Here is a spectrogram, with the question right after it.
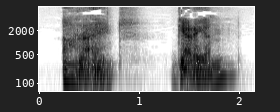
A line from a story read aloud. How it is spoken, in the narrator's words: he said in a strangely quiet voice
